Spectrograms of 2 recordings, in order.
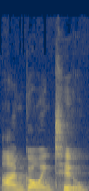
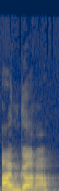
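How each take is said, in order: First: It is said fully as going to. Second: It is reduced to gonna. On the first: "instead of I'm going to" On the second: "This is commonly changed to I'm gonna"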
